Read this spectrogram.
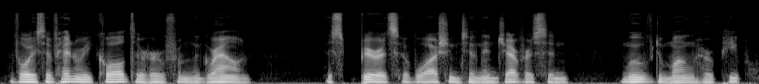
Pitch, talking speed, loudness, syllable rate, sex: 100 Hz, 160 wpm, -17 LUFS, 5.0 syllables/s, male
